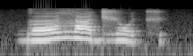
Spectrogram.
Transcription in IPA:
ɡɜɮad͡ʒot͡ʃ

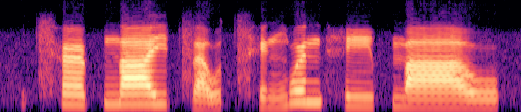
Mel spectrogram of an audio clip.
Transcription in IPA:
t͡sʰœː˥p̚n̪aː˥jt͡sɐ˨˥w t͡sʰɪ˨˥ŋwɵ˥nhiː˧p̚maː˧w

